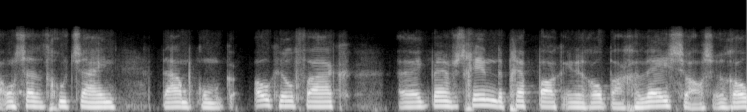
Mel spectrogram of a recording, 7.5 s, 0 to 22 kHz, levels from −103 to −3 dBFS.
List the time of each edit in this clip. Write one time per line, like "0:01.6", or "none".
0:01.4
